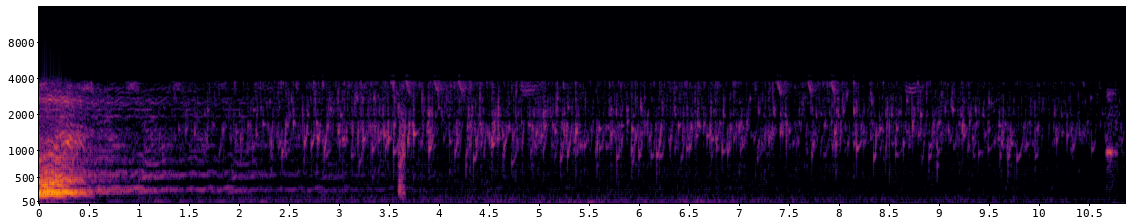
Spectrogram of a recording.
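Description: Water trickles and pours in a steady, burbling stream that stays fairly quiet throughout, following a brief louder tonal sound at the very start.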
